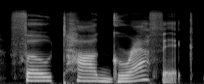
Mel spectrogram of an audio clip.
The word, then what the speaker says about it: photographic: The word photograph, Photograph, but photographer, photographer, and photographic, photographic. Same root word, completely different stress patterns.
